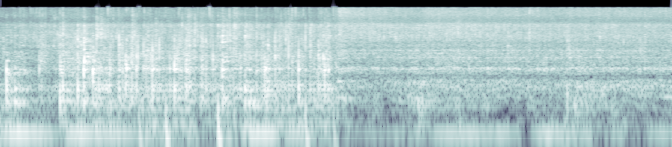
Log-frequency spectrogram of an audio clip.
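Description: Curry leaves, sliced onion and whole spices sizzling in hot oil in an aluminium pressure cooker, stirred with a metal ladle. Crackling and spitting for about the first two seconds, then it settles into a steady sizzle.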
